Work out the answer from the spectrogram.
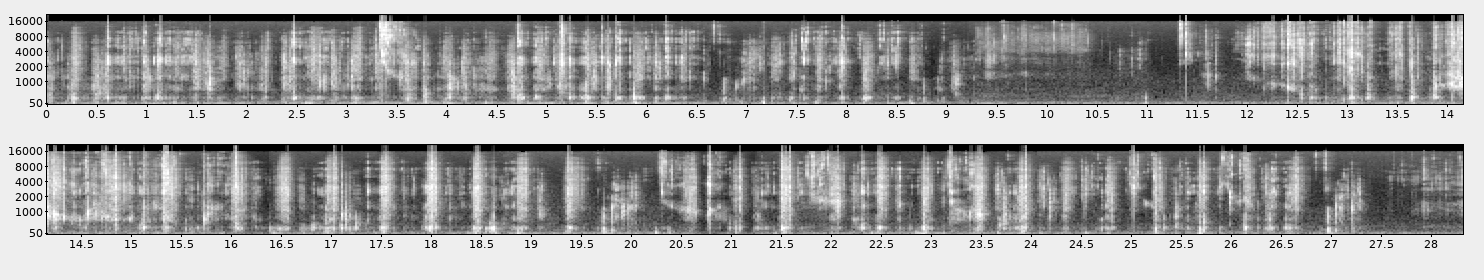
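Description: A person chewing food close to the microphone, with repeated crunchy bites and chewing. There is a brief lull about ten seconds in.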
